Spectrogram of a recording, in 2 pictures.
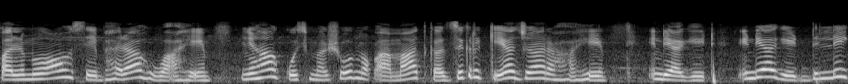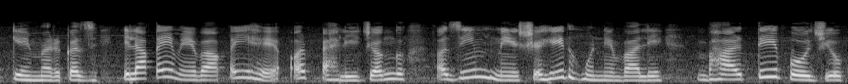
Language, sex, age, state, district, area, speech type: Urdu, female, 18-30, Delhi, North East Delhi, urban, spontaneous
